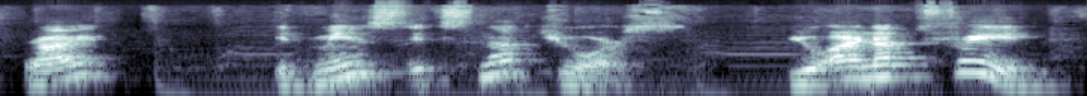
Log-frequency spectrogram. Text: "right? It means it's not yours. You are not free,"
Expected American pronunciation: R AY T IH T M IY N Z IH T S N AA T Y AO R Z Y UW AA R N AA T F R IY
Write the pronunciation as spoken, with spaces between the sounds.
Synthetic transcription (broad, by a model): R AY T IH T M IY N S IH T S N AA T Y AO R S Y UW AA R N AA T F R IY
